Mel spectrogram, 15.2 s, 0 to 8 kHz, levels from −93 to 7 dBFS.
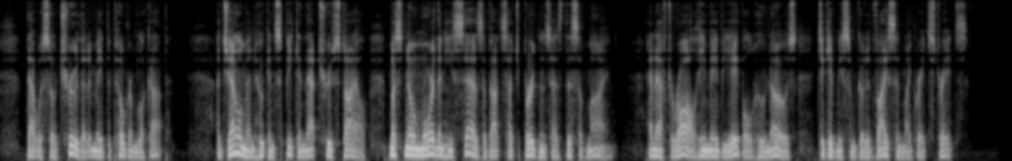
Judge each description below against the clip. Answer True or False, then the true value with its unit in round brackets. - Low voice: True (105 Hz)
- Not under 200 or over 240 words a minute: True (205 wpm)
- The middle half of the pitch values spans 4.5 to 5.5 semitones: False (3.2 semitones)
